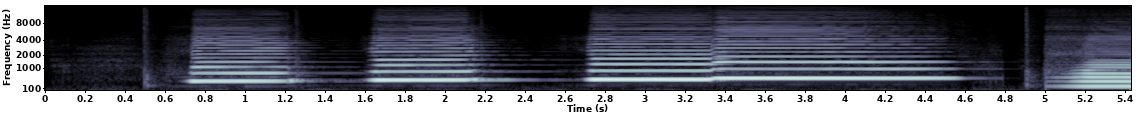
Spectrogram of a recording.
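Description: Alto saxophone played with an over-tight, biting embouchure: three short attempts at low notes, each cracking up to a higher pitch instead of holding, the sign of too much tension in the embouchure. Near the end a fuller, lower note begins.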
